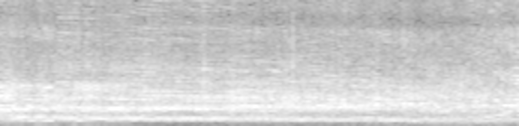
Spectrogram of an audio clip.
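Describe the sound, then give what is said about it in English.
A loud crowd of Labour Party politicians in parliament cheers and shouts continuously, with rising whoops and jeers over a dense roar of chatter, steady throughout without a pause. “Very good to see the Labour Party in full voice cheering on Jurassic Park.”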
